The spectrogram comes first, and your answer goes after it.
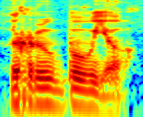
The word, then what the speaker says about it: rubujo: And actually, by the way you pronounce it, how you say it in Esperanto is Ĝi estas rubujo.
